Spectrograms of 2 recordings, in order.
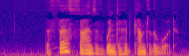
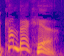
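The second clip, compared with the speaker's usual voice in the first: shouting; slower than usual. A narrator's reading. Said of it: "shouted Captain Beaky".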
